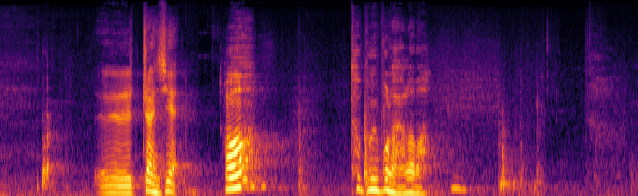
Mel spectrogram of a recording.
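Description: A woman speaks with surprise close by.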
